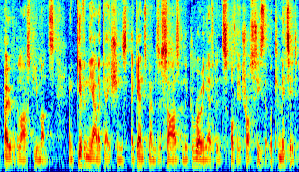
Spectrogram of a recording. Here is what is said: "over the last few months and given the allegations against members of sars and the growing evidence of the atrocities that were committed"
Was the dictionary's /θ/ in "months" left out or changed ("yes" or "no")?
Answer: no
